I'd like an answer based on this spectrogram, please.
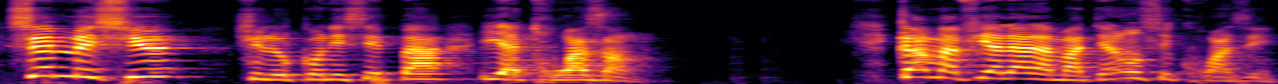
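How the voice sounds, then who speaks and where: Man, Cameroonian French accent, high-pitched, gravelly edge, live-stream host, emphatic and repetitive. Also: big pitch swings, moderate pace, bright, forceful tone. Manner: emphatic, repeats key phrases. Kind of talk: casual live-stream talk.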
